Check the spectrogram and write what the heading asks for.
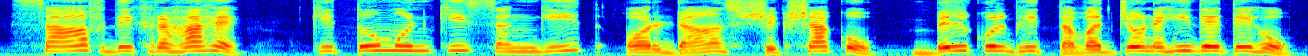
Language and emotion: Hindi, angry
